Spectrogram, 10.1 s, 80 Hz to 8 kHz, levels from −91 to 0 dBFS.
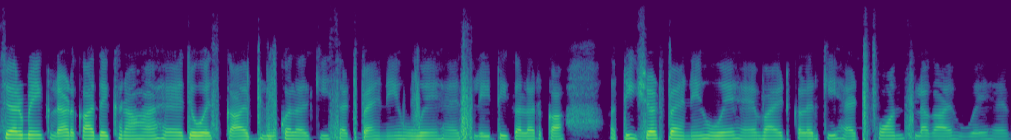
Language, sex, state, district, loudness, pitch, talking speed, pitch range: Hindi, female, Chhattisgarh, Bastar, -25 LUFS, 175 Hz, 185 wpm, 170-185 Hz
